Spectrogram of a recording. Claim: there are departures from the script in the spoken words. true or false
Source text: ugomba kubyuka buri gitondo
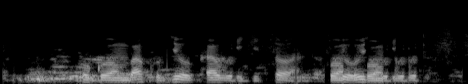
true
